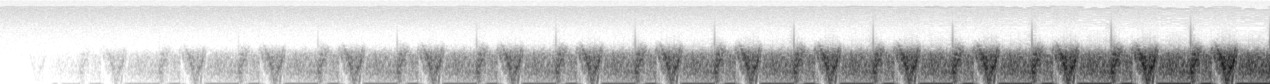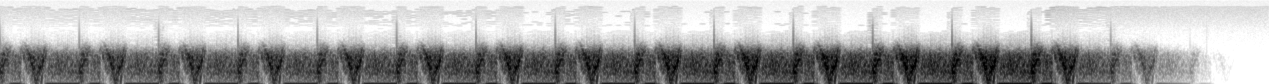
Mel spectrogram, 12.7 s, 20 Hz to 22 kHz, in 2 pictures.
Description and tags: An effect heard in Mosquitmosphere 03... All sounds were synthesized from scratch.
atmosphere, dry, fx, hollow, insects, minimal, minimalistic, noise, raw, sfx, silence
